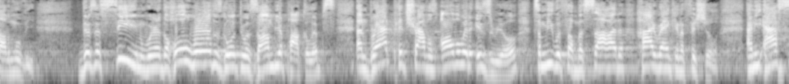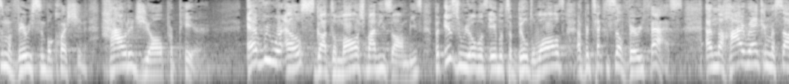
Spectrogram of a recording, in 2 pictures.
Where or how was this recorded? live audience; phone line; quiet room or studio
live audience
